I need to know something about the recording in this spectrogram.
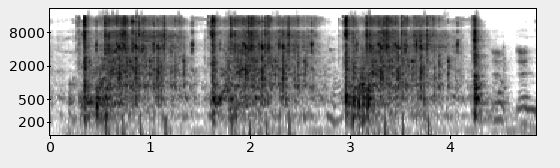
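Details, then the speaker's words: Old Murray push mower, 3.5 hp Tecumseh engine (about 1989–99), after a spark plug swap and shots of gas: four cord pulls, each a short rasping spin that dies, no start; owner suspects the carburetor is shot. "well let's give it a little more gas and see what happens think a carburetor is shot"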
